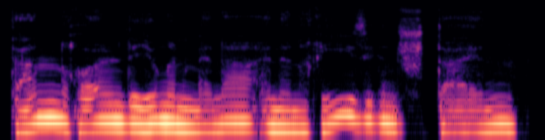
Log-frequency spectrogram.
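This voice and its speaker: Gravelly man reading a screenplay. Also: mid-range voice, brisk, mellow, no echo. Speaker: narrator reading film shot descriptions. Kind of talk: scripted screenplay narration. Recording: clear music behind the voice.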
